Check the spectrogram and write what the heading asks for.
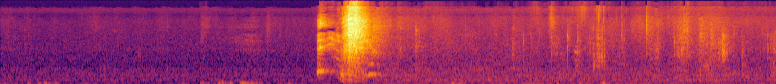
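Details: Stuffy, congested-sounding sneeze from an old recording; person possibly sick at the time: quick intake of breath, sharp forceful sneeze, faint sniffling afterward.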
